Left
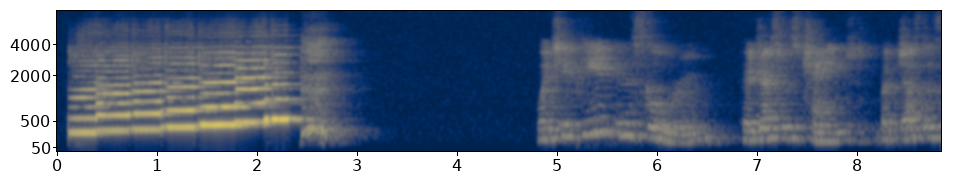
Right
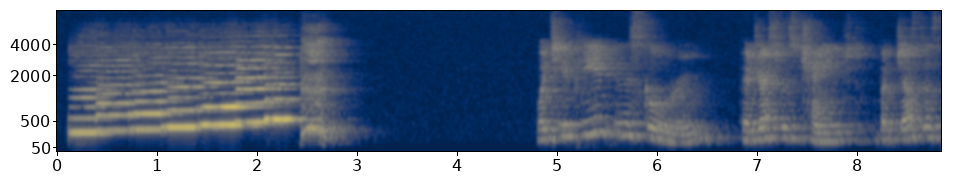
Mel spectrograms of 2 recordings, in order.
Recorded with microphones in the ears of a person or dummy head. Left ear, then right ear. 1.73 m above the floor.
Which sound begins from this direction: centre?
A gasp, at 2.4 s.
